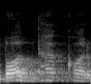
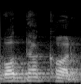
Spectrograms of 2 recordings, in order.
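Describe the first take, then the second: Both takes have the same delivery.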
